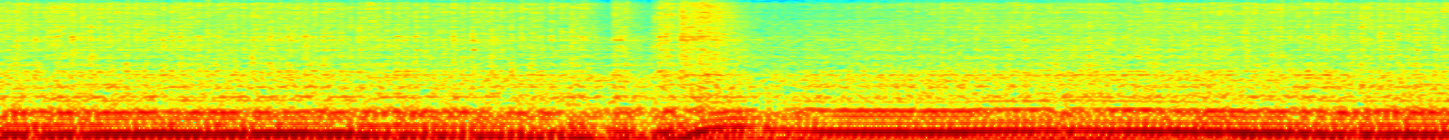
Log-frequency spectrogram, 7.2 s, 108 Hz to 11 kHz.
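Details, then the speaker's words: VW flat-four for a 1958 Beetle, rebuilt from parts and of unknown last run, runs on fuel poured into the carb bowls. Its idle is uneven, stumbling and dipping, then catches again as oil in the cylinders burns off with heavy smoke. "A lot of burning off, a lot of smoke coming out of it."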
